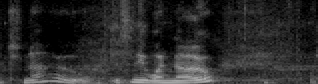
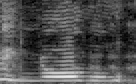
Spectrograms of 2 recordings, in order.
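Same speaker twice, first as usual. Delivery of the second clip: laughing; 6 semitones higher, 10 dB louder, faster than usual. Real, not acted. Laughing fit between hosts.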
